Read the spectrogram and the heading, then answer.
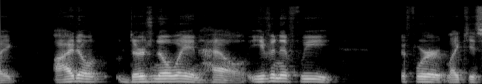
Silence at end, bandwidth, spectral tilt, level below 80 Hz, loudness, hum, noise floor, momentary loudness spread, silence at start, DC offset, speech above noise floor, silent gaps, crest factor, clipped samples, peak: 0 s; 16.5 kHz; -6 dB/octave; -66 dBFS; -22 LUFS; none; -69 dBFS; 13 LU; 0 s; under 0.1%; 48 dB; none; 18 dB; under 0.1%; -4 dBFS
